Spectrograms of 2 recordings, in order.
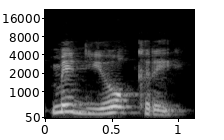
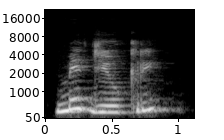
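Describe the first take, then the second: First: Mediocre said the Spanish way, stress on the O: me-DIO-cre. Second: Medíocre said the Portuguese way, stress on the DÍ: me-DÍ-o-cre; Medíocre with the stress on the third-to-last syllable. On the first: Teacher giving the Spanish stress of mediocre, stressed on DIO. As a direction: mediocre with the stress on the second-to-last syllable, said slowly. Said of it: "en español". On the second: Teacher giving the Portuguese stress of Medíocre, stressed on DÍ. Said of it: "en portugués". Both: Shown as a demonstration.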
